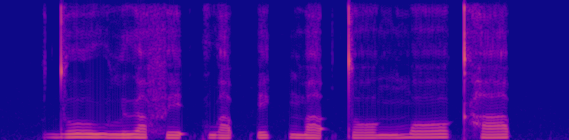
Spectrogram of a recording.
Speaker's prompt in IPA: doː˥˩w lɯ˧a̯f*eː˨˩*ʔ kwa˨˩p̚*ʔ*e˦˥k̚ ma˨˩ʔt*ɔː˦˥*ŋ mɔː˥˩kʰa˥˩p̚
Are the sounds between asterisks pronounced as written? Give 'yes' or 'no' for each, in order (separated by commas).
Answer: no, yes, yes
